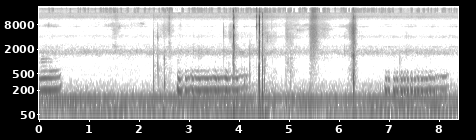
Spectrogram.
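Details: Sleeping cat snoring indoors: soft, steady, tonal drones with a faint whistle, each lasting about a second and returning every three to four seconds, over a constant low electrical hum and a few sharp clicks.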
